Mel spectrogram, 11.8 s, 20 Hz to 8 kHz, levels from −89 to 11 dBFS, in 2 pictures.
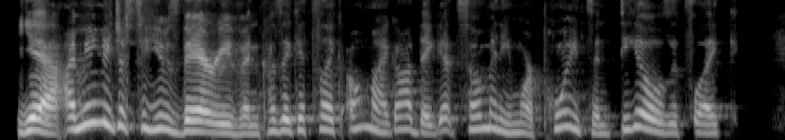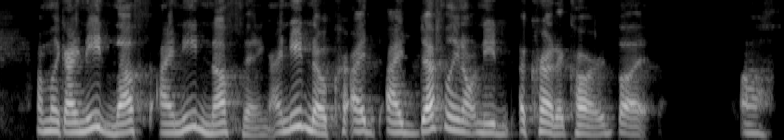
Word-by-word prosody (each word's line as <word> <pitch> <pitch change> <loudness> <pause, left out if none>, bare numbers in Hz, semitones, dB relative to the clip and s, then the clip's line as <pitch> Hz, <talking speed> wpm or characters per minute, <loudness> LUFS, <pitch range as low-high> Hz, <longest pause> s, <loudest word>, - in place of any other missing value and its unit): Yeah, 225 -5 +9
I 260 - +4
mean, 395 +5 +4
you 375 - +4
just 330 0 -3
to 295 - -1
use 260 -5 0
there 225 -2 +6
even 180 -2 -2
'cause 230 +5 -7
it 235 -1 +2
gets, 250 0 -5
like, 250 -3 -1
"Oh 275 - -5
my 265 -9 -5
god, 260 -1 -6
they 185 - -3
get 240 +4 -8
so 260 +1 -3
many 265 -8 -3
more 195 -1 -6
points 285 -6 -7
and 175 0 -9
deals." 260 -5 0
It's, 190 0 -11
like 185 -2 -4 0.7
I'm, 230 - -6
like, 225 -2 -1
"I 205 - +4
need 250 +5 0
noth 195 +4 +1
I 195 - -1
need 260 +8 -2
nothing. 185 -7 -3
I 195 - -8
need 305 +7 +1
no 180 -9 +3
cr - - -8
I'd 225 -1 -1
I 205 0 +1
definitely 235 +7 +3
don't 200 -4 -3
need 195 -3 -5
a 235 - -1
credit 205 -8 0
card," 175 -2 -1
but - - -3 0.7
Ugh. 185 -3 -9
220 Hz, 245 wpm, -23 LUFS, 190-260 Hz, 0.7 s, Yeah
